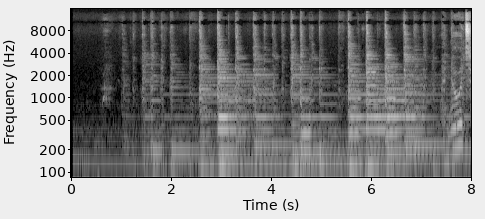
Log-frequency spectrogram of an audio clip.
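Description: Classical guitar fingerpicked as a song intro: single plucked notes and chords ring over a low bass line. It starts soft and fills out after about a second. A man's voice slides in to start singing right at the end.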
